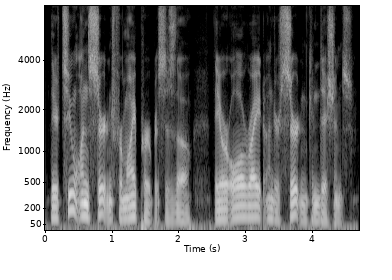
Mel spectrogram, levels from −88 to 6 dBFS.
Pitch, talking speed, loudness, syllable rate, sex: 95 Hz, 180 wpm, -17 LUFS, 5.9 syllables/s, male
